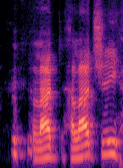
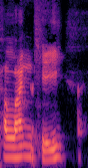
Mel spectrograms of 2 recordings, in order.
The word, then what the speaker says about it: Hladký: You've added a G in. Ross has got an N, stuck an N in there somewhere. We've got Hladký, Hladký.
